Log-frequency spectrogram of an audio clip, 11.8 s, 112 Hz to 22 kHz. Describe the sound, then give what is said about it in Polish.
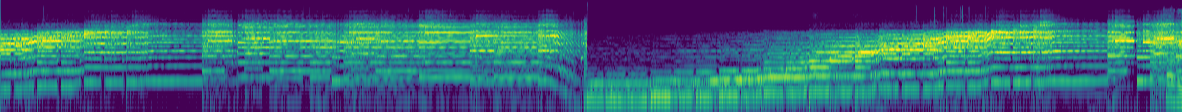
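A loud, saturated electric guitar on reverb send track 69 in recording software holds sustained notes, drops with a slide midway, then climbs in stepwise phrases, heavily effected and ringing continuously with no voices. “Jak widać, na tej wyserowanej ścieżce jest i ta gitara elektryczna.”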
